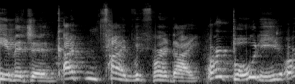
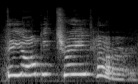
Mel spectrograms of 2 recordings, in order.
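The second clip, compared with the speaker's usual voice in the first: high, wailing disbelief; upset, high-pitched outcry; distraught protest; 10 semitones higher than usual. Real, not acted. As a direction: wail it on the betrayed heroine's behalf. Upset at characters' betrayal.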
